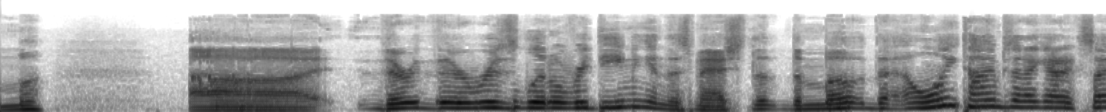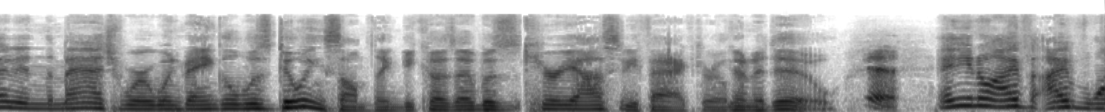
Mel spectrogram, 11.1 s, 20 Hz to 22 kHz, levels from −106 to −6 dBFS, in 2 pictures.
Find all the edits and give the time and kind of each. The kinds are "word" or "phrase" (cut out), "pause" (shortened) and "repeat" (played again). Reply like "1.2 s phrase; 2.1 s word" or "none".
2.6 s word; 6.5 s word; 8.1 s phrase; 9.2 s phrase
